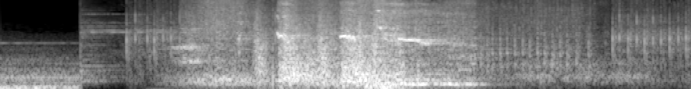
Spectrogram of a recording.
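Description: A heavy blade swooshes and strikes with a loud rush.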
